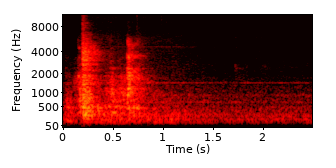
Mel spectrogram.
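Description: Small plastic Plus Plus construction pieces clattering as they are handled and taken from a plastic bowl: two short clicks close together near the start.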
